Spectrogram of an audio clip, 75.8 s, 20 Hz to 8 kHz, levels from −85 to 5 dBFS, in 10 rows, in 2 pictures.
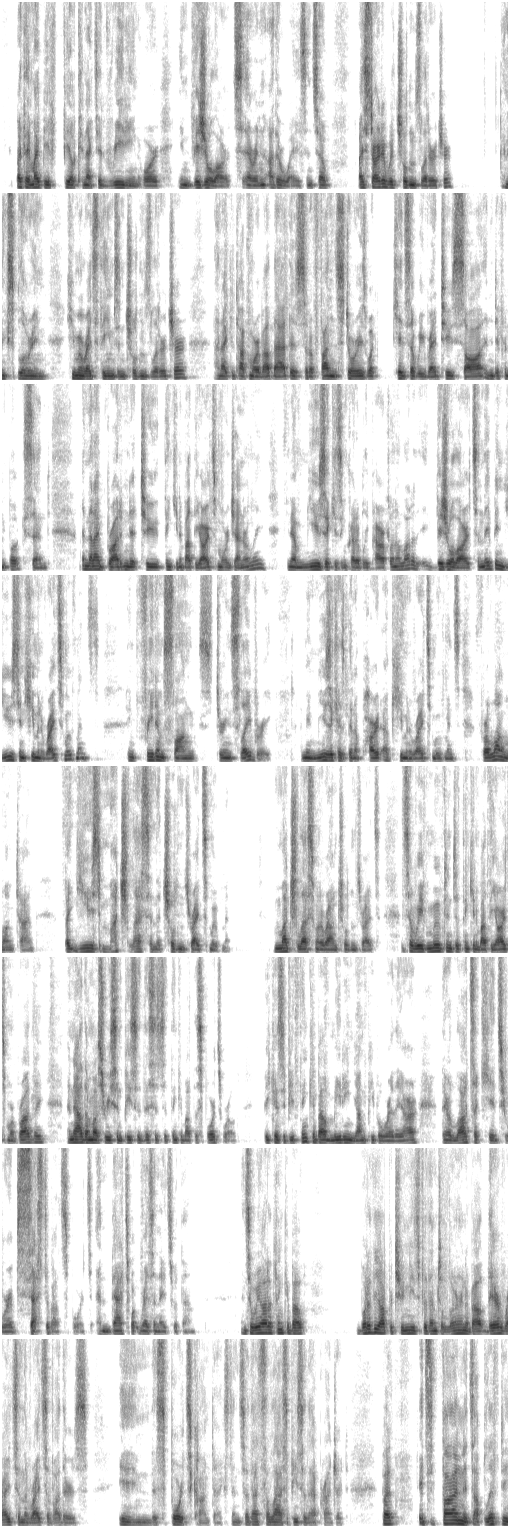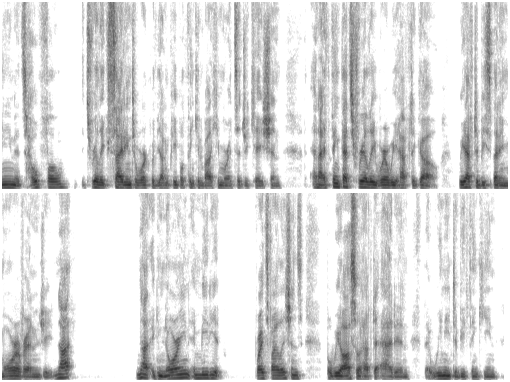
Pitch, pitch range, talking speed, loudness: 110 Hz, 100-120 Hz, 210 wpm, -22 LUFS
